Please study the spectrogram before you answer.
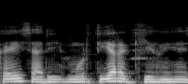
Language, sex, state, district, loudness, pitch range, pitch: Hindi, male, Uttar Pradesh, Lucknow, -17 LUFS, 115-130 Hz, 115 Hz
